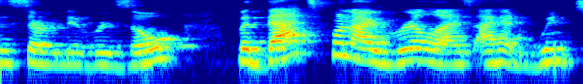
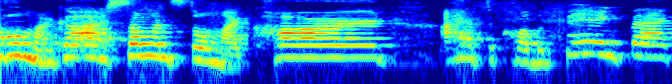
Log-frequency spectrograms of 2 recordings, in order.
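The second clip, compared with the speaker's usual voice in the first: put-on frantic, alarmed, freaking-out grandmother voice; 6 semitones higher, 3 dB louder than usual. Telling how grandma thought someone stole her card, imitating grandma freaking out. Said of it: "And she's like freaking out".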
